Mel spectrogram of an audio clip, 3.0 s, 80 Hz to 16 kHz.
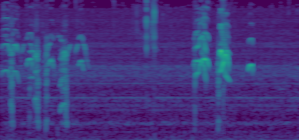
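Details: Osprey pair at a nest in Charlo, Montana, caught by a nest cam on 27 June 2018 around midday: a quick run of four high, down-slurred chirps, a pause, then three sharper piping notes.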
